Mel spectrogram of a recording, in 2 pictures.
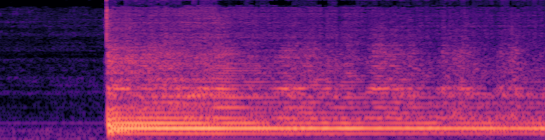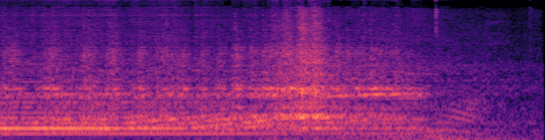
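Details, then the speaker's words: Furnace indoor blower in a rental unit: it starts with a loud droning hum and rough roar, then winds down. Fallen duct insulation liner got sucked into the blower and it ran unbalanced and vibrating for a long time. The motor is failing and must be replaced; the wheel may be worn too. "不行了，不行了，必须换风机了，必须换风机了。"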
